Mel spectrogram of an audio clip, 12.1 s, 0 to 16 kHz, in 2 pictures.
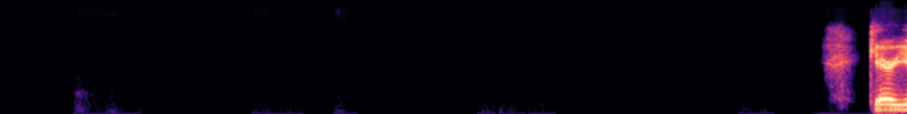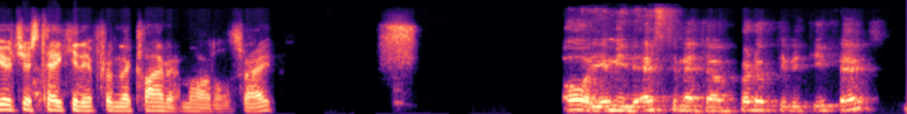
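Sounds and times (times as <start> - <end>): man's voice: 9.8 - 12.0.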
